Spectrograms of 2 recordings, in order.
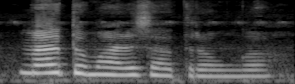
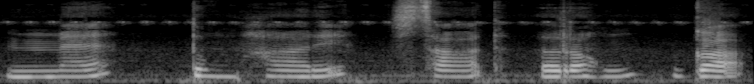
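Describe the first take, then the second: First: Said in the usual way. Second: रहूँगा drawn out slow and firm; slow insistent repeat. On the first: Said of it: "तुमने अभी अभी क्या कहा?". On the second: Acted. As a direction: spell out तुम्हारे साथ रहूँगा slowly. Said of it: "आया समझ में तुम्हें?".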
